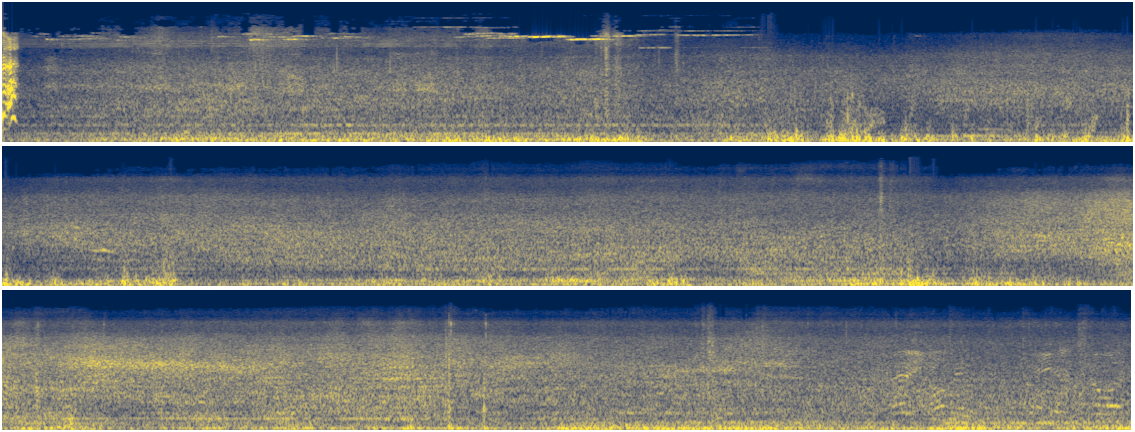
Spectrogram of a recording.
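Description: Wind buffeting the microphone as a low, uneven rumble, mixed with road traffic passing.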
